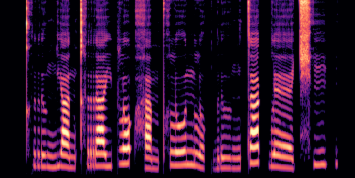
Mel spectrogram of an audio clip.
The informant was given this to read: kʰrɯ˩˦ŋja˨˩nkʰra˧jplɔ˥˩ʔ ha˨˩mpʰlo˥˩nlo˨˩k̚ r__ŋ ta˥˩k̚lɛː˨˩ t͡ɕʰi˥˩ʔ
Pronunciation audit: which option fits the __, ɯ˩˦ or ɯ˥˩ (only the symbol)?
ɯ˩˦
